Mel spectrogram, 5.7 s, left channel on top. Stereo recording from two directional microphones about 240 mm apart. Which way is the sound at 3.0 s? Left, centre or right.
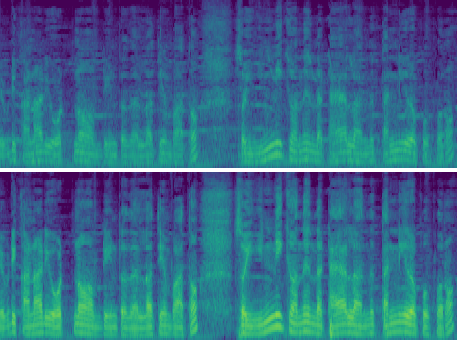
Right.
